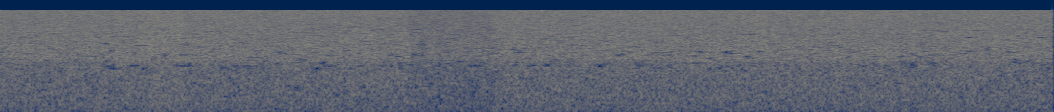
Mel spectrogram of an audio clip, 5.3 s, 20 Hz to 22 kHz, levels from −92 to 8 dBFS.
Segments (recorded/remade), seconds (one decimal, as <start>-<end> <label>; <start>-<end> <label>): 0.0-1.5 remade; 1.5-2.5 recorded; 2.5-5.3 remade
